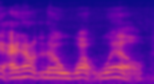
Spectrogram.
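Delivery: ordinary talk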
